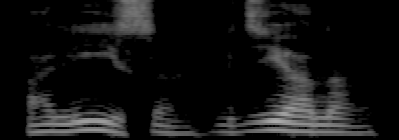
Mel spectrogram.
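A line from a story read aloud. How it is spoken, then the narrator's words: Whisper through pain. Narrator (Russian): Сквозь боль прошептал Ярик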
